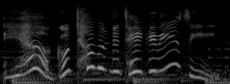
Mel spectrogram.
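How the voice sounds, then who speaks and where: A woman voicing a tiny, excitable, childlike fairy companion in an anime video game, with a dramatic, whiny manner. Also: very high-pitched, normal speed, faint music behind, full character voice. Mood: excited. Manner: speaks of self in third person, exclamatory, dramatic.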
